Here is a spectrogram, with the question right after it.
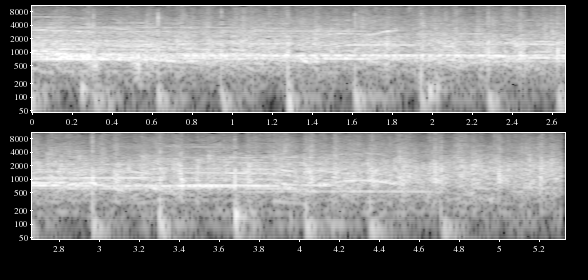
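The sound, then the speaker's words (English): A studio audience breaks into sustained applause for Vikings owner Red McCombs after a great season, dense clapping filling the room steadily for several seconds, with a few scattered cheers mixed in, loud throughout. “And I think he deserves a round of applause with a great season, Red McCombs of the Vikings.”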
